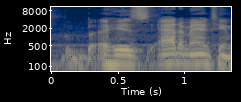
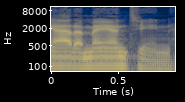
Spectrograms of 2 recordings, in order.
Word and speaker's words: adamantium: Stop saying adamantine. Stop saying it. You don't even know if it's a real thing. I'll stop saying it when you start saying it correctly. Adamantium.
